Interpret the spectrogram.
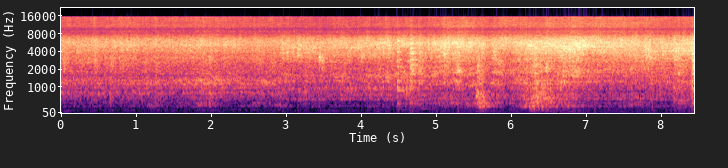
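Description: Fish head pieces sizzling steadily in hot oil in a steel kadai, the sizzle growing louder about halfway through as a metal spatula scrapes the pan and turns them.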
